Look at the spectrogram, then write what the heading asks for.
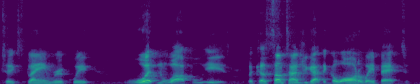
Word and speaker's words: Nu-Wau-Bu: It says, Nu-Wau-Bu is pronounced Nu-Wau-Bu.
